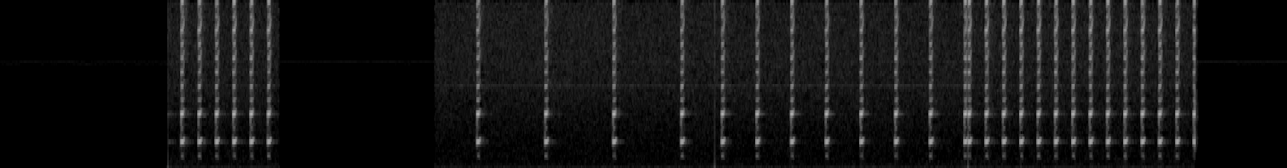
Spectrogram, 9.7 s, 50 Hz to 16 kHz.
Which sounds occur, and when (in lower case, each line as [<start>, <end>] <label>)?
[1.19, 2.04] background noise
[1.19, 2.04] beep
[3.21, 8.95] background noise
[3.48, 3.59] beep
[4.01, 4.15] beep
[4.51, 4.65] beep
[5.01, 5.11] beep
[5.30, 5.42] beep
[5.58, 5.70] beep
[5.84, 5.98] beep
[6.13, 6.24] beep
[6.38, 6.50] beep
[6.65, 6.75] beep
[6.88, 7.02] beep
[7.16, 8.93] beep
